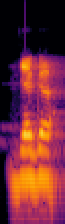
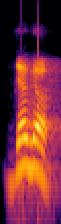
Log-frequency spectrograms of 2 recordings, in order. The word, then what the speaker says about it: جگہ: یہاں پر موجود ہیں، جگہ، واسطہ، ارادہ۔ تو ان مثالوں میں آپ دیکھ سکتے ہیں، ان مثالوں میں ہا پڑھی نہیں جاتی، صرف لکھی جاتی ہے۔ جگہ، تو یہاں پر تلفظ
